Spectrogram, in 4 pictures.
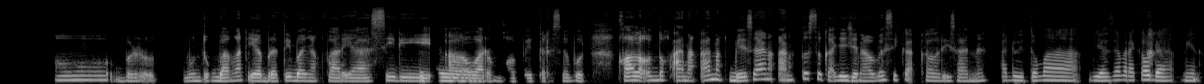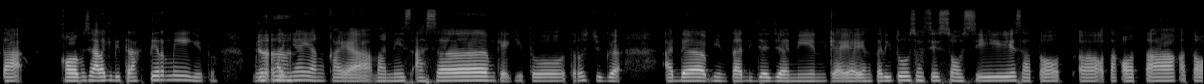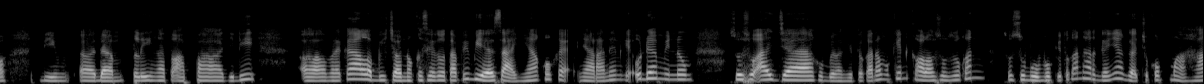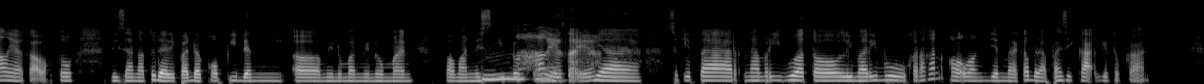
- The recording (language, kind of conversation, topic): Indonesian, podcast, Menurutmu, mengapa orang suka berkumpul di warung kopi atau lapak?
- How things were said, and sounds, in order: other background noise; chuckle; in English: "dumpling"; "jajan" said as "jan"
